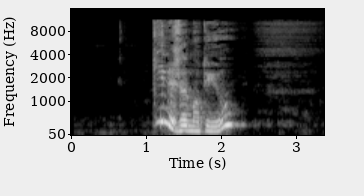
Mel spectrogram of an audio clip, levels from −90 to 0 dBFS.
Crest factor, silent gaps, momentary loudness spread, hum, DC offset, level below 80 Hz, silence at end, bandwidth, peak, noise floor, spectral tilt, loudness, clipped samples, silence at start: 18 dB; none; 9 LU; none; under 0.1%; -62 dBFS; 1.1 s; 11.5 kHz; -6 dBFS; -67 dBFS; -5.5 dB/octave; -19 LUFS; under 0.1%; 1.1 s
